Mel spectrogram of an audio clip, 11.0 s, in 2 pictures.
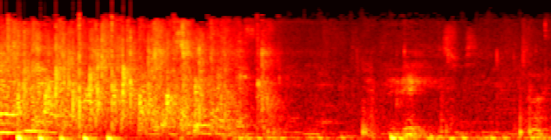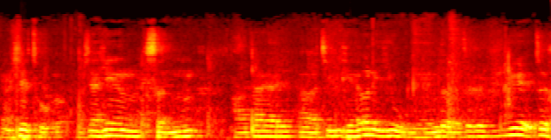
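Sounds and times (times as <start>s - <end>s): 
church congregation clapping: 0.0s - 2.8s
speech: 5.6s - 11.0s.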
